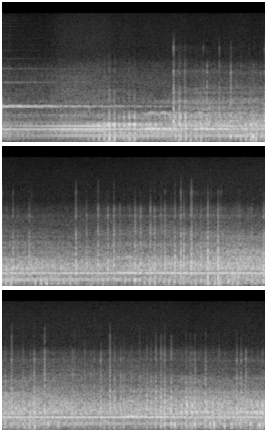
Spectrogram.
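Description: Electronic synthesizer music plays with a steady droning tone.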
